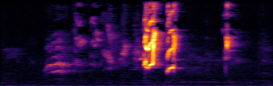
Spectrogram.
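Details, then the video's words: Soft twittering notes lead into two loud, squeaky chirps and one last short peep from a green Fischer's lovebird pair. "Lovebird Singing & Chirping Sounds - Green Fischer Pair"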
